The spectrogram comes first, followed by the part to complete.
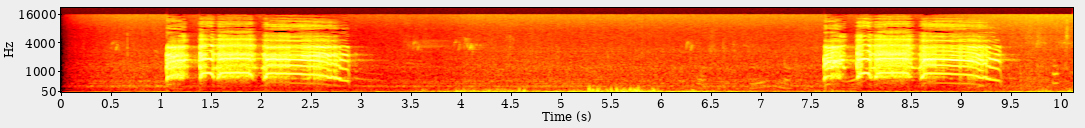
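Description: Black Appenzeller Barthuhn rooster crowing twice, each crow about two seconds long and dropping in pitch at its end.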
